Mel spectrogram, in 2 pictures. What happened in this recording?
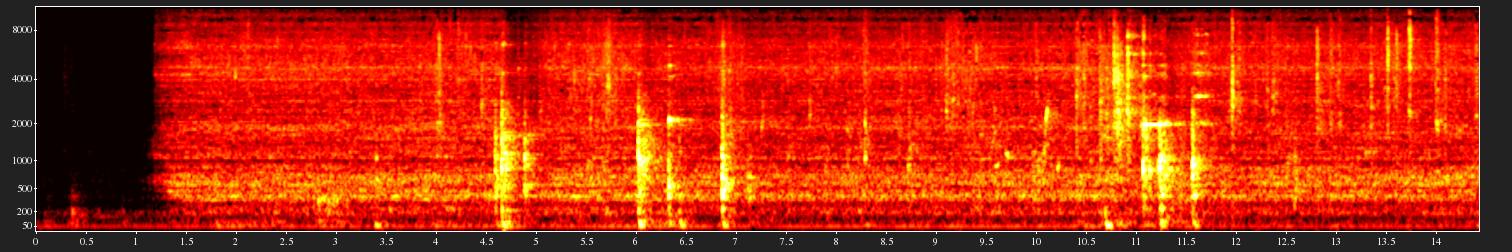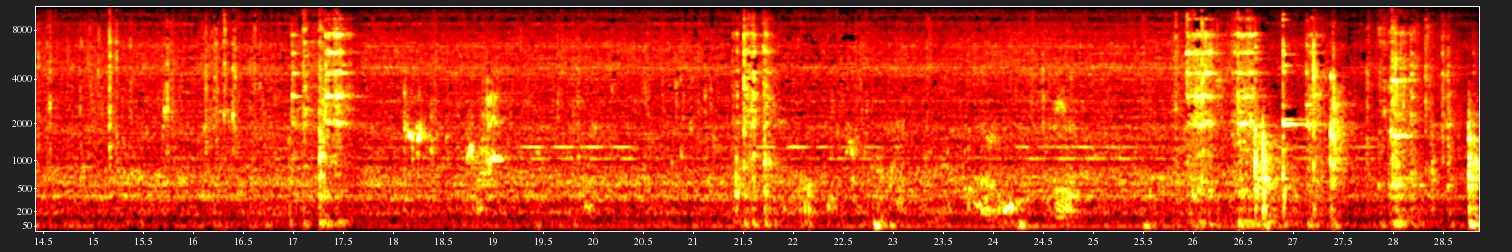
I opened the tap, letting water out. I then started to wash the dishes I had piled up. In near vicinity of me a phone rang. I let it go through until the end of the recording.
